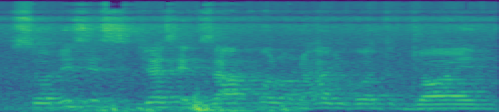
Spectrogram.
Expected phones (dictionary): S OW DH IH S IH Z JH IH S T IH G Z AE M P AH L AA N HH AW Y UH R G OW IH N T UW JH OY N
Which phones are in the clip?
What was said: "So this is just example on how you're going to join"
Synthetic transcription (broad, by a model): S OW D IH S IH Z JH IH S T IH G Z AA M P AH L AA N HH AW Y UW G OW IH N T UW JH OY N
